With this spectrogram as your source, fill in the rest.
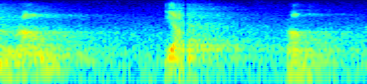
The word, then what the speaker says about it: Rama: Rama. Rama. It's very soft, Rama. Hare Krishna, Krishna Krishna, Hare Hare, Hare Rama, Hare Rama. Hindi. Soft at the back.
